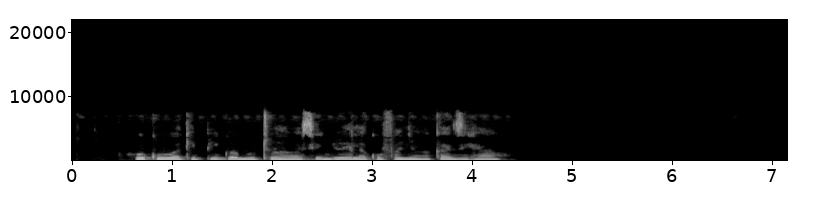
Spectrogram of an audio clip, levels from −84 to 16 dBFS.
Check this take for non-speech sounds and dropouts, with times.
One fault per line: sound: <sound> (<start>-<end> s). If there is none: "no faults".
no faults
